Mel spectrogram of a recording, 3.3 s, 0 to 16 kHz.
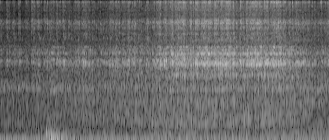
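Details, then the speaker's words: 2008 Honda CR-V at idle, after a blend door actuator unplug/replug restored heat: a steady high-pitched whine over a smooth idle, never changing pitch; owner thinks the alternator is making the noise. "think that's the alternator making that noise."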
